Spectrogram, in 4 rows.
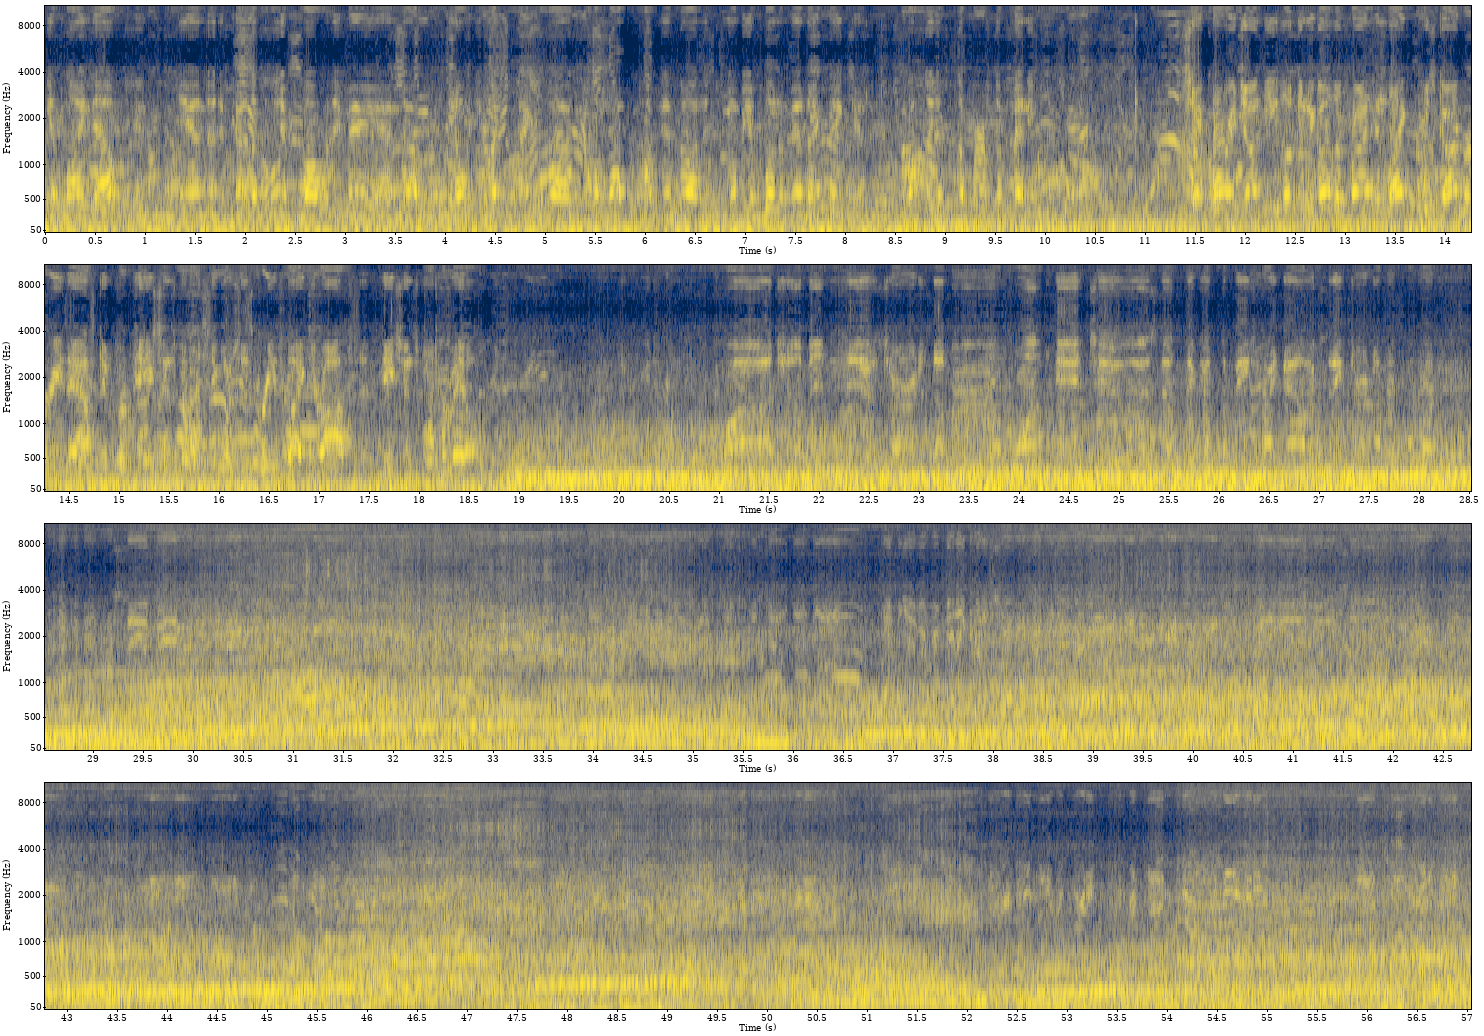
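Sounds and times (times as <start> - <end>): race car engines roaring: 0.0 - 57.0.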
